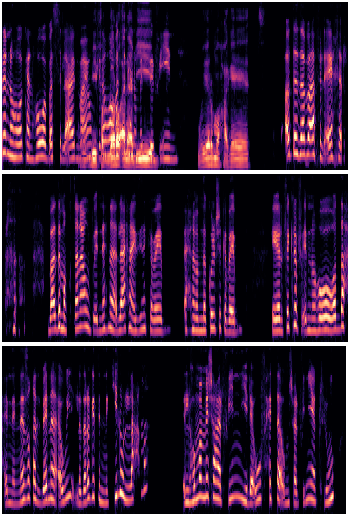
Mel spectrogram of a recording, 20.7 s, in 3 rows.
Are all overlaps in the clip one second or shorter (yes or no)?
no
